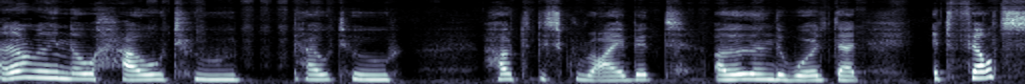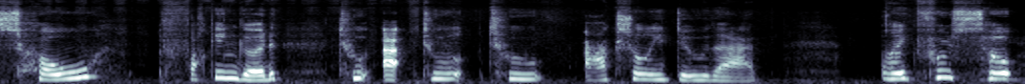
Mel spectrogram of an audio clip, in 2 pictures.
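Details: School-age speaker under legal guardianship who self-reports stuttering a lot: real stuttering.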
